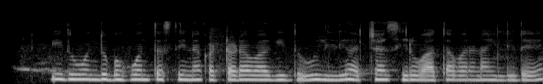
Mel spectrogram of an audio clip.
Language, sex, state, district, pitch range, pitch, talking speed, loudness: Kannada, female, Karnataka, Raichur, 210-225 Hz, 215 Hz, 110 wpm, -22 LUFS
